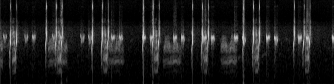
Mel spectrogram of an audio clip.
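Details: Quail sounds in a dense, busy series: high whistled notes and sharp clicks, broken by lower nasal, buzzy bursts, repeating about once a second without pause.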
